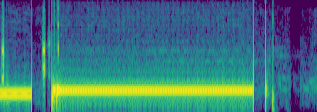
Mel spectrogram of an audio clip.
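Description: A telephone tone during a call transfer. A short two-note tone and clicks give way to a loud, steady single-pitched tone held for about two seconds, and a couple of sharp clicks end it before quiet.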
